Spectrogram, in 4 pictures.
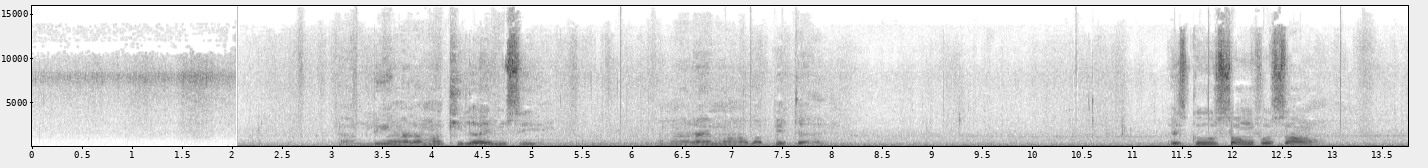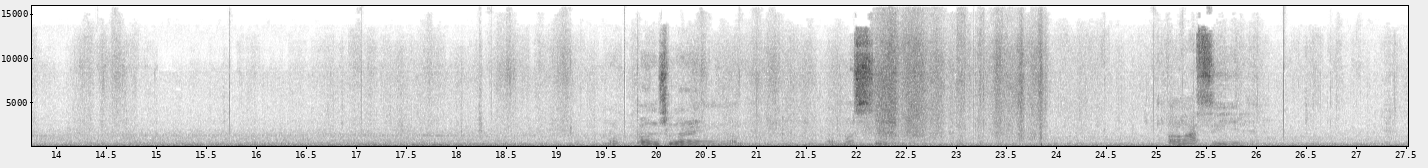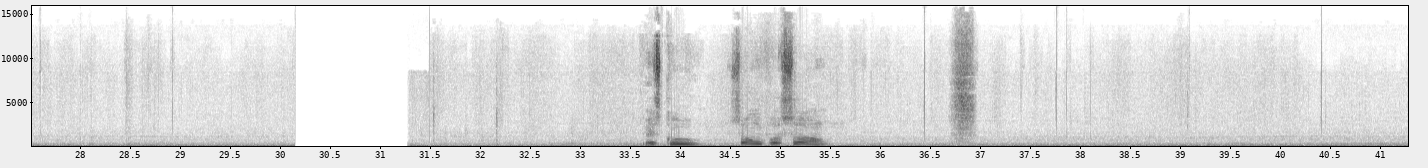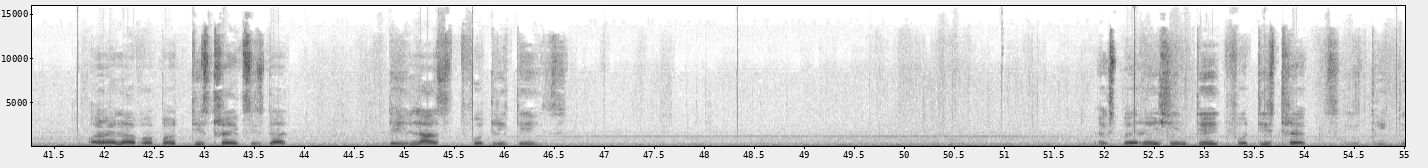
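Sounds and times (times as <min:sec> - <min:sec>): low rumble: 0:00.0 - 0:30.2, 0:31.3 - 0:55.0
man's voice: 0:03.1 - 0:05.2, 0:06.2 - 0:08.1, 0:11.4 - 0:13.0, 0:21.7 - 0:22.5, 0:33.6 - 0:35.5, 0:41.8 - 0:43.8, 0:44.8 - 0:46.6, 0:51.9 - 0:55.0
faint steady tone: 0:31.4 - 0:55.0
breathy hiss: 0:36.6 - 0:37.1.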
